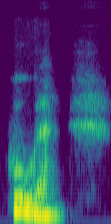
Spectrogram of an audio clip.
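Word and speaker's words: hygge: Es la primera mezcla que ha creado para doTERRA y se llama, se escribe de esta forma hi, pero se pronuncia huga.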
